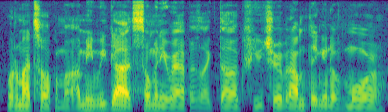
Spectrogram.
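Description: A man's voice: fairly low pitch, fast. A man with a New York accent co-hosting a podcast, talking in loose, slangy banter and laughing easily. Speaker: podcast co-host. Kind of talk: casual chat.

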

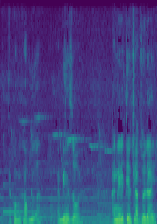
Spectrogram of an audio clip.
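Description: A man voicing a gentle older brother who comforts his sister and apologizes. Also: mid-range voice, racing, far from the mic, loud music behind the voice, natural voice. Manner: soothing, apologetic.

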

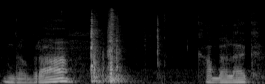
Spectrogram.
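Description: Muttering in short phrases, a man comments casually on his own work at a cluttered workshop bench indoors for a video he hosts. His voice sits low and he draws out his words. The recording clearly picks up noise and clicks from tools and parts.

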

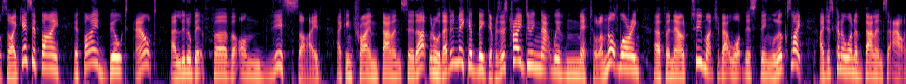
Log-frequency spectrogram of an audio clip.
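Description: A young British man giving chatty, excitable commentary while playing a building game, full of fillers and restarts. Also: fairly high pitch, clear, resonant tone, no echo, studio quality. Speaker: gaming video creator. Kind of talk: casual gameplay commentary.

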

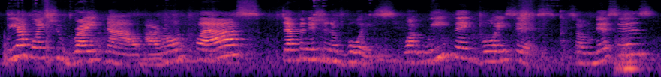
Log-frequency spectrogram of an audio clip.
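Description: A woman's voice: high voice, lively intonation, takes it slowly, few pauses. A woman teaching a class as a visiting teacher, patiently prompting students to repeat her words, in a school classroom. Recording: echoey classroom from far off, noisy.

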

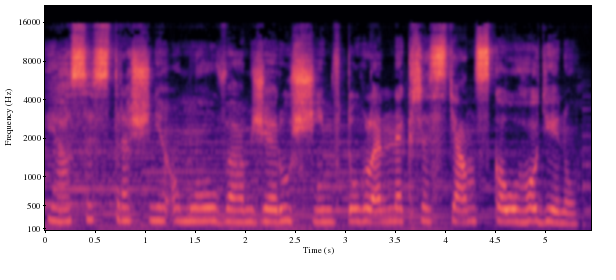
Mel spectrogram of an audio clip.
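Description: A woman's voice: a little high, fairly even intonation, over music, close to an everyday voice. A woman reading the part of a tearful, worried mother who whimpers apologies.

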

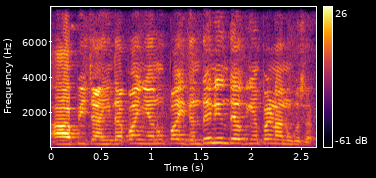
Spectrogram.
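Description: A man's voice: high voice, little pitch movement, lightly acted. A man playing a hot-tempered protective brother. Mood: insistent. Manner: insistent and quick to anger. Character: hot-tempered loving brother, a village husband.

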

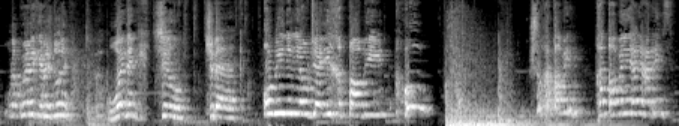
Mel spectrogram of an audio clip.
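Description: A man voicing a loud, mocking young woman who refuses an arranged match, in a comedy sketch. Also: very high voice, brisk, roomy sound, soft background music, voice pushed up. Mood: excited. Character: brash, rude young woman resisting marriage.

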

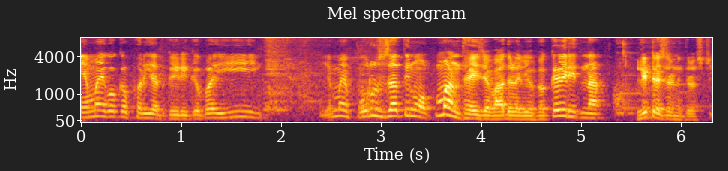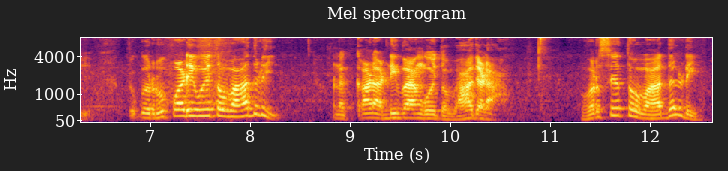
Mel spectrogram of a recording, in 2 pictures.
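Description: A man's voice: on the high side, fairly bright tone. A middle-aged man, telling a string of jokes in a casual monologue and switching voices for the punchlines.

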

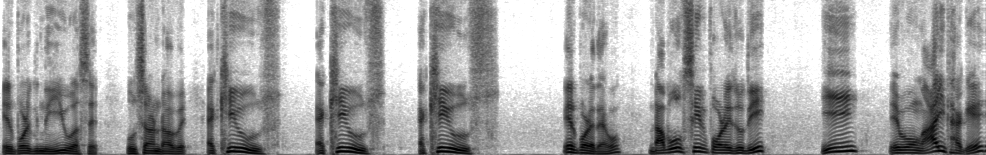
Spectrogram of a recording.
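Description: A man's voice: mid-range voice, no echo, clean studio sound. A man teaching English pronunciation, repeating each example word several times and pointing things out. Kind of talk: spoken English pronunciation lesson.

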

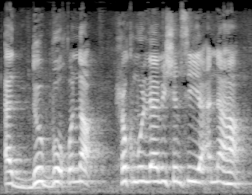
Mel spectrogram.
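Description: A man's voice: very high voice, moderate pace, pushed and bright. A male teacher leading a classroom lesson with young pupils. He talks patiently, repeats each letter and praises the answers.

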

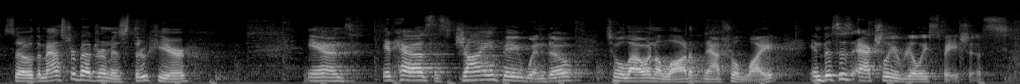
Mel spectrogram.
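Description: A man's voice: on the high side, expressive, normal speed, soft background music. A man in his thirties hosting a walking tour of an old house, enthusiastically guiding viewers from room to room. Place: empty old house, indoor rooms.

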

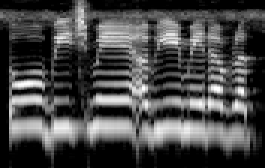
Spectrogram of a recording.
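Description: A young woman vlogging in a casual way, speaking slowly in her voice-over and loudly when she explains a hearing aid to an elderly neighbour. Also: high-pitched, level tone, slight background noise. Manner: slow, devotional narration; loud and repetitive when helping the elderly neighbour. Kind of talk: casual vlog voice-over and chat.

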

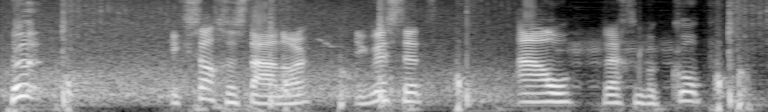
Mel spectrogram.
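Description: A young man from the Netherlands doing Minecraft let's play commentary, excitable, exclaiming in English and chatting to his viewers. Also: sits high, normal speed, noisy background. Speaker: gaming channel host. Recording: faint game music behind.

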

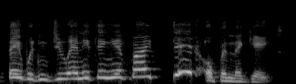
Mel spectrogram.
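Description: A man reading a storybook and voicing a bold, loud young farm girl with a shouty, exaggerated, sing-song delivery. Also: extremely high pitch, huge pitch swings, moderate pace, vocal fry, voice pushed up, full character voice. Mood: scornful.

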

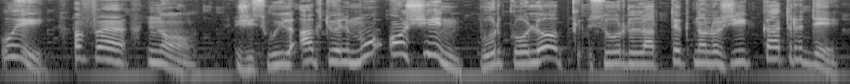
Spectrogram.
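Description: A storyteller voicing a polite male inventor speaking through a hologram, with a Russian accent and slow, formal speech. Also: mid-range voice, big pitch swings, soft background music. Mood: courteous.

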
